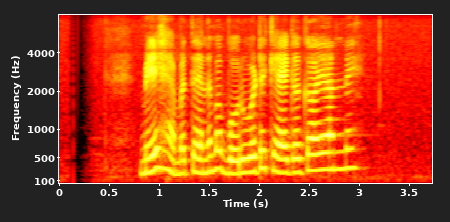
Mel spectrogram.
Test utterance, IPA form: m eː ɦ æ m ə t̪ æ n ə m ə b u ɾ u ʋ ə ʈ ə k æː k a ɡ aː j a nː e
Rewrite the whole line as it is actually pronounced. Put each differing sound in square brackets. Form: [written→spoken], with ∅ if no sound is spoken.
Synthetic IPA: m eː ɦ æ m ə t̪ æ n ə m ə b [u→o] ɾ u ʋ ə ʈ ə k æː [k→ɡ] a ɡ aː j a nː e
